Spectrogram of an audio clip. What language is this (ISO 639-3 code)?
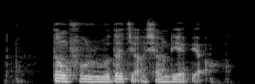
zho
